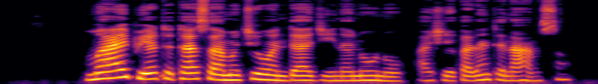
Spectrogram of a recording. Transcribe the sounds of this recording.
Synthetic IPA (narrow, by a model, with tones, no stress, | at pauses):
ma˦ʔa˦jɸɪ˨jɐ˦rta˨ta˦saː˨mu˦t͡ʃiː˦wɔ˨ndaː˦d͡ʒiː˨na˦noː˦noː˨ʔa˨ʃeː˨kɐ˨ɽɐ˦nta˨na˦ha˨msɪ˦ŋ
